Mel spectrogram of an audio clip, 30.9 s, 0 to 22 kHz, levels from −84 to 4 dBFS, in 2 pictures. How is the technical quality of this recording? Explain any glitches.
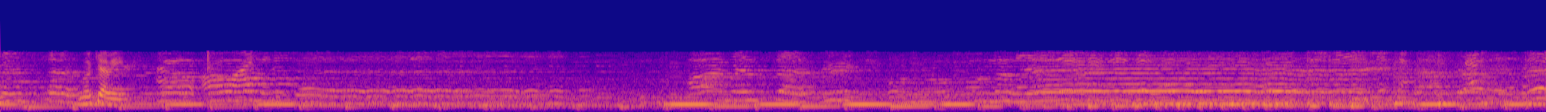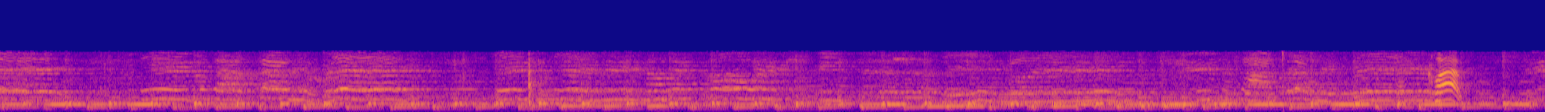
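No audible glitches or faults.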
